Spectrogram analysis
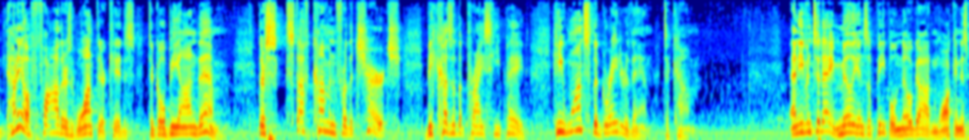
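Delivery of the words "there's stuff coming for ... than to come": normal talking voice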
